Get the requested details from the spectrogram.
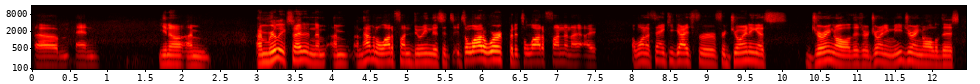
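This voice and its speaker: A man's voice: on the high side, fairly bright tone, clean tone, dry recording. A man hosting a live talk show, speaking casually with many restarts and stumbles, and telling a long joke in an easygoing way. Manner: chatty, self-correcting, jokey storytelling. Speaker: host.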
